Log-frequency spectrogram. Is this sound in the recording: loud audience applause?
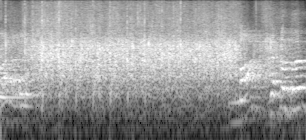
yes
